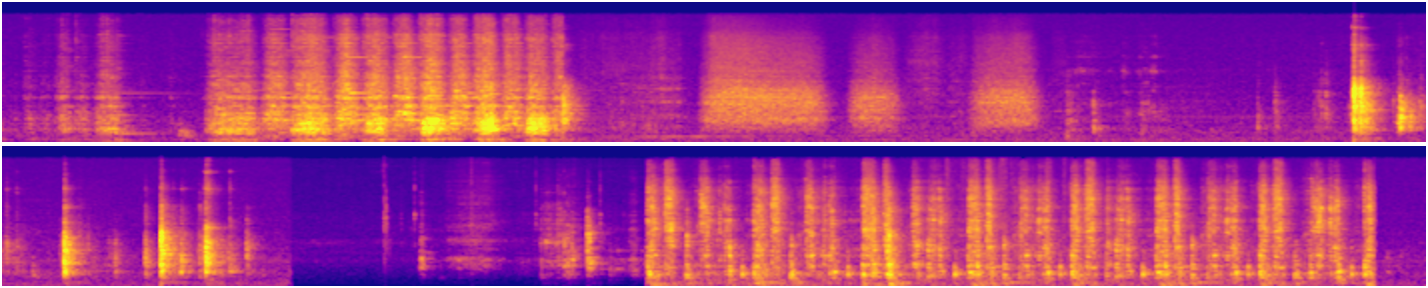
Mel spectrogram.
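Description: Handsaw cutting maple: two runs of quick, even back-and-forth strokes, about three a second, one near the start and a longer one over the last third. In between come softer swishes, a few sharp knocks and a few seconds of near silence.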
